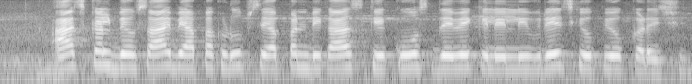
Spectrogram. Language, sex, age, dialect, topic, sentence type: Magahi, female, 25-30, Western, banking, statement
